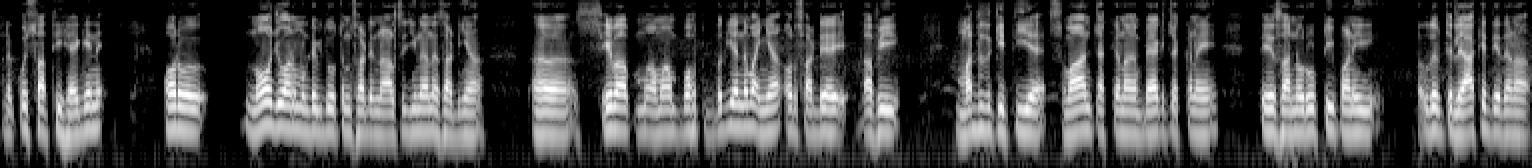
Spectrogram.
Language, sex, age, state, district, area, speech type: Punjabi, male, 60+, Punjab, Rupnagar, rural, spontaneous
